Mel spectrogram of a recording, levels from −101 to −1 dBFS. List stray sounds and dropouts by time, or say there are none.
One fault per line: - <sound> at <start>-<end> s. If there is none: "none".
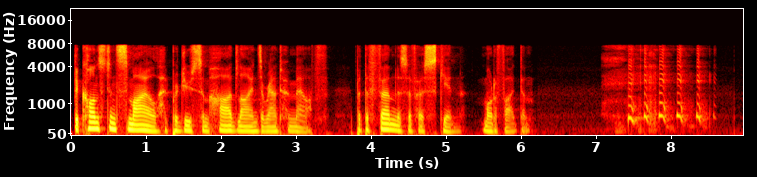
- laugh at 7.1-8.6 s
